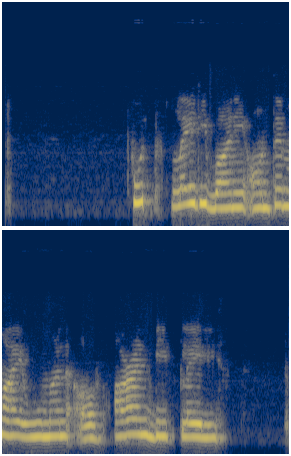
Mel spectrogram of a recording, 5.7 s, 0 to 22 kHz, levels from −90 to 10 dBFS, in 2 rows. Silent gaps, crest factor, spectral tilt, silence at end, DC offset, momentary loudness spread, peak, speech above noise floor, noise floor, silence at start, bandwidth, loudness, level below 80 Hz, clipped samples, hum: none; 14 dB; -10.5 dB/octave; 0 s; under 0.1%; 7 LU; 0 dBFS; 51 dB; -64 dBFS; 1.3 s; 4.5 kHz; -14 LUFS; -68 dBFS; under 0.1%; none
